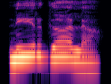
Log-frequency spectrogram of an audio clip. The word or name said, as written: ನೀರ್ಕಲ್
